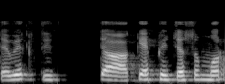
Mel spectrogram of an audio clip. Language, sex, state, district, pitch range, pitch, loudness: Marathi, female, Maharashtra, Pune, 210-225 Hz, 215 Hz, -15 LUFS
